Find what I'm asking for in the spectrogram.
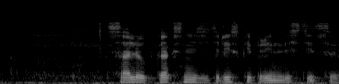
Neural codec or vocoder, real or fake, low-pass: vocoder, 44.1 kHz, 128 mel bands every 512 samples, BigVGAN v2; fake; 7.2 kHz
